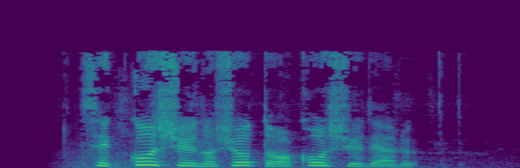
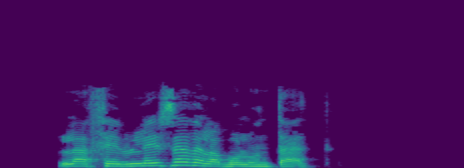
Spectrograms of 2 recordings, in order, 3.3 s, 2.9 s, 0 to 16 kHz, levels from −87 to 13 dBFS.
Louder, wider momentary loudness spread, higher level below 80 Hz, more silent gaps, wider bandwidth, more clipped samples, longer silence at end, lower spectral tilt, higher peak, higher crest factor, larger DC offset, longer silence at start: about the same, -19 LUFS vs -18 LUFS; first, 14 LU vs 6 LU; about the same, -60 dBFS vs -62 dBFS; neither; first, 11.5 kHz vs 8 kHz; neither; second, 0.65 s vs 1 s; about the same, -3.5 dB/octave vs -4.5 dB/octave; about the same, -2 dBFS vs -2 dBFS; about the same, 18 dB vs 18 dB; neither; first, 0.5 s vs 0.35 s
